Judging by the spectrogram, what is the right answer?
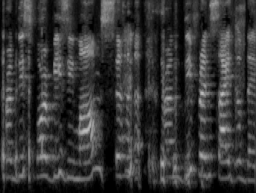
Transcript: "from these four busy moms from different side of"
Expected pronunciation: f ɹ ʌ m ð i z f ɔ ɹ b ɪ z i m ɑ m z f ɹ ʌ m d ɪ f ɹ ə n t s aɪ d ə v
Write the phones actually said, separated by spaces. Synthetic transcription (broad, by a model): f ɹ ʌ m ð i s f ɔ ɹ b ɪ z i m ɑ m s f ɹ ʌ m d ɪ f ɹ ə n t s aɪ d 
